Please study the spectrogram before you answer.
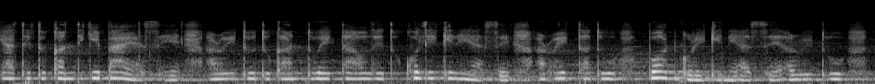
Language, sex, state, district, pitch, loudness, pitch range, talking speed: Nagamese, female, Nagaland, Dimapur, 255 Hz, -19 LUFS, 225-270 Hz, 135 wpm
